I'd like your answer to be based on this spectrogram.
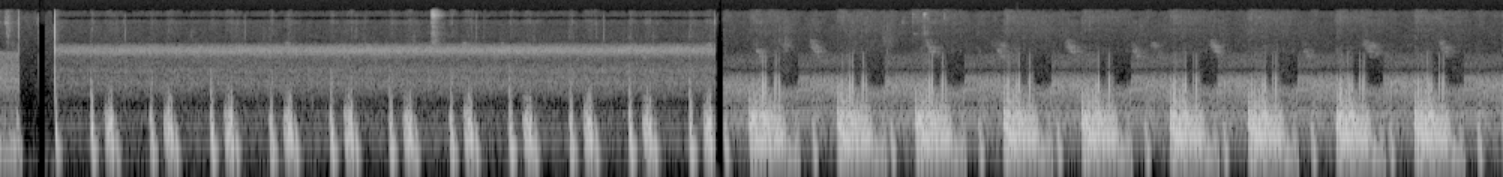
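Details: Heart auscultation with a stethoscope: regular heartbeats, then louder beats with a sustained whooshing sound filling the gaps, a regurgitant heart murmur.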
